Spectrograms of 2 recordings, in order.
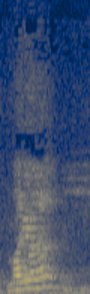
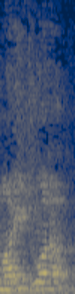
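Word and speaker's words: marijuana: मारिजुआना, basically देखिए इसका pronunciation ये लिखते हैं मारिजुआना, करेक्ट प्रोनाउंसिएशन है मारिजुआना।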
